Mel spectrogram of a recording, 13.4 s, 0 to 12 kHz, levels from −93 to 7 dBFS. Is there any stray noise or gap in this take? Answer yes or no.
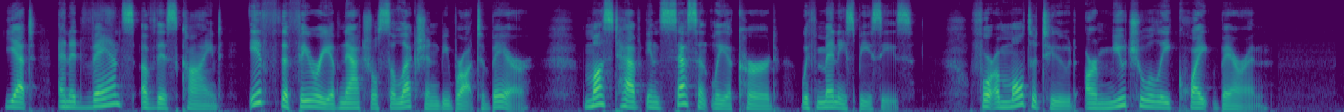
no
